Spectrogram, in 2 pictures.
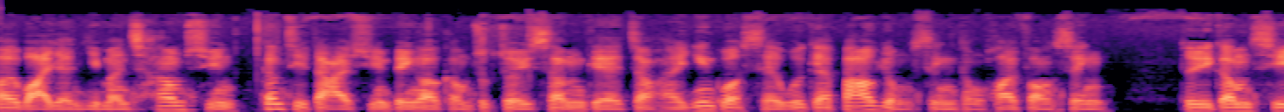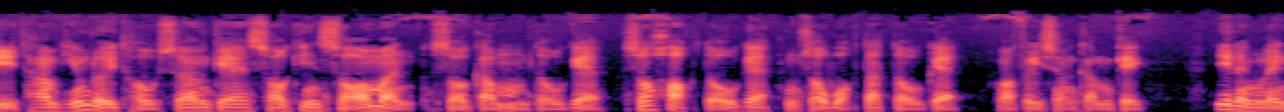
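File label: Chinese Cantonese, male; voice over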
